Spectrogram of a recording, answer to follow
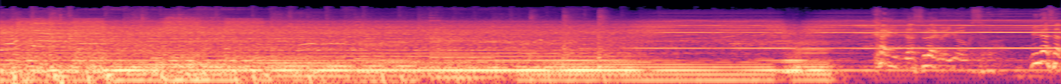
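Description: Visual kei rock band playing live, with distorted electric guitars, bass and drums. About ten and a half seconds in, the drums and bass stop, leaving held guitar notes ringing, with shouted voices over them.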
